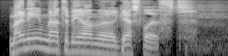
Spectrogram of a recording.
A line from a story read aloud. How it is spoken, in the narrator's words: he said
